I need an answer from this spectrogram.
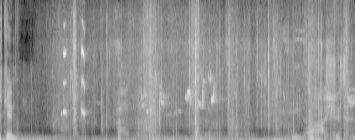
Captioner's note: fence squeaking; birds chirping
